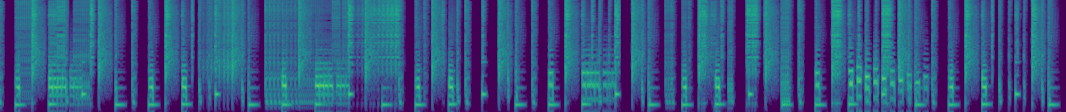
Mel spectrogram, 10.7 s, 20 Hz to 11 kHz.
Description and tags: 16bit Computer music loop originaly made for hardtek music. blips and blops.
180-bpm, loop, music-loop, naive, stupid, techno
